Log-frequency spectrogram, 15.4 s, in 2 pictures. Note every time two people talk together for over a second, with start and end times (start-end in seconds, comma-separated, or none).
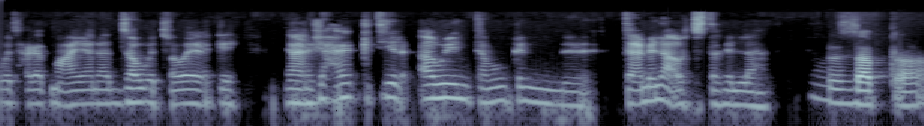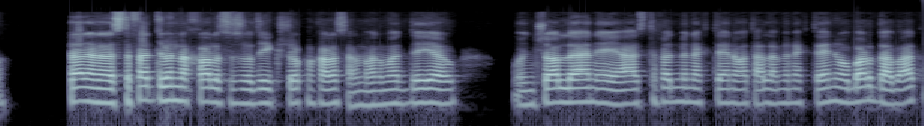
none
